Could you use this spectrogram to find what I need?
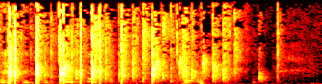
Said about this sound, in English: Clap effect. Yeah!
